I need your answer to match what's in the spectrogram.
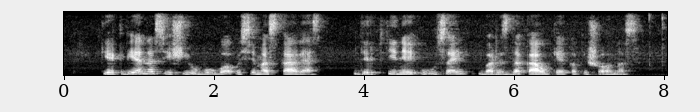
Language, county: Lithuanian, Vilnius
